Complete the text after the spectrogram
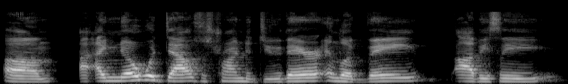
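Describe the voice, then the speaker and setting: Easygoing man, halting sports chatter. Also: a little high, steady tone, a little mellow. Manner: halting, filler-heavy, easygoing. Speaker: podcast co-host. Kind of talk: casual sports talk.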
